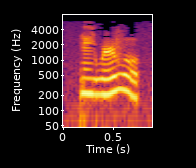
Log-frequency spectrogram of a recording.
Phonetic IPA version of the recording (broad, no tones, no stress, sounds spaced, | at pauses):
ɾ ẽ i̯ w ə˞ v o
